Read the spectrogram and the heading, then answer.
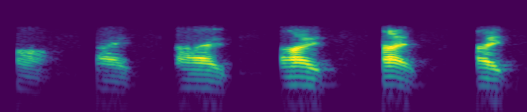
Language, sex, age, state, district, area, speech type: Kannada, male, 60+, Karnataka, Udupi, rural, conversation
